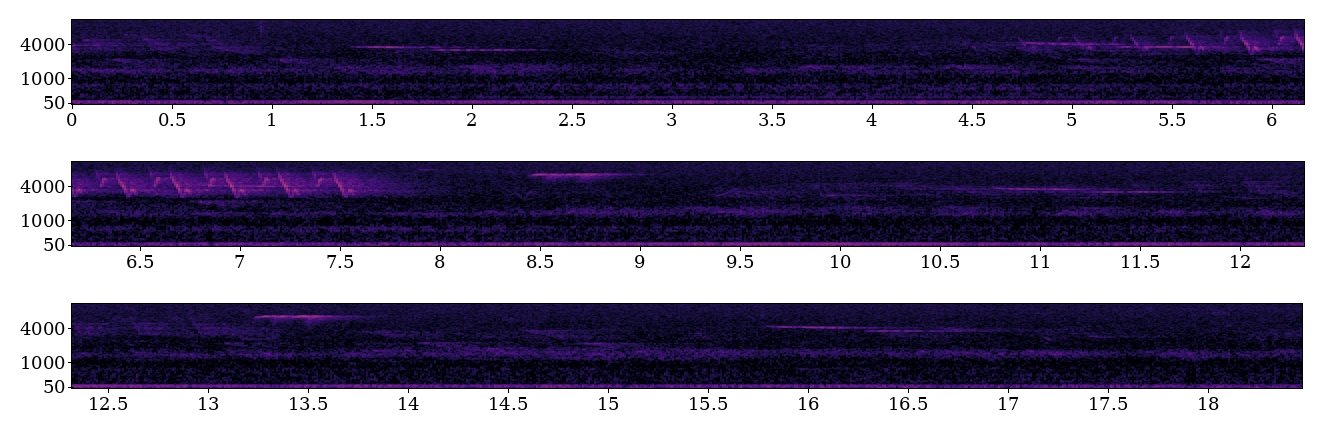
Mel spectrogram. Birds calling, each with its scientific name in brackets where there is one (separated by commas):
Black-capped Chickadee (Poecile atricapillus), American Crow (Corvus brachyrhynchos), Ovenbird (Seiurus aurocapilla)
